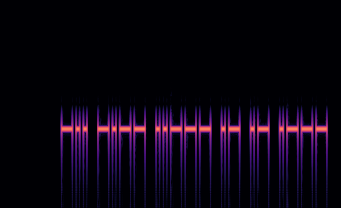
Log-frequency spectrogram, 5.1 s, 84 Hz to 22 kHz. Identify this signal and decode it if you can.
Morse code, heard as a keyed tone, about 22 wpm, 700 Hz. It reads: DY2AAJ
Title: DXCC-100 Call Signs - 6 Characters - 22wpm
